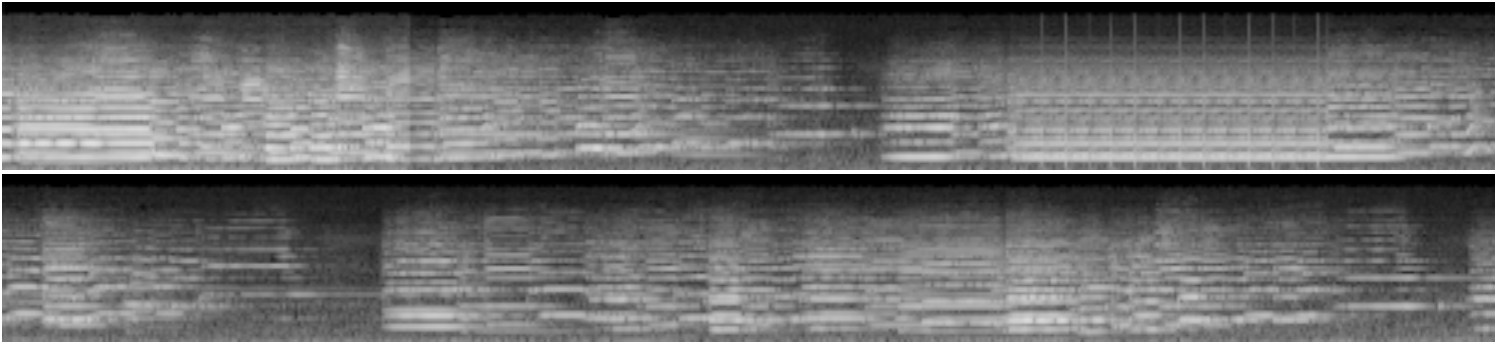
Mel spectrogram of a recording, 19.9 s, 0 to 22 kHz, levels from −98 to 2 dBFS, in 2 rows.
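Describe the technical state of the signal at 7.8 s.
The signal at 7.8 s sits inside a broken-record loop that runs from 6.94 to 8.83 s. A fragment of about 0.15 s repeats exactly, back to back, twelve times, giving a rapid stutter in place of the audio that should have played. The likely cause is a stalled player or stream resending its last buffered piece. A waveform shows one identical segment tiled end to end. A spectrogram shows the same block copied at a regular 0.15 s period.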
